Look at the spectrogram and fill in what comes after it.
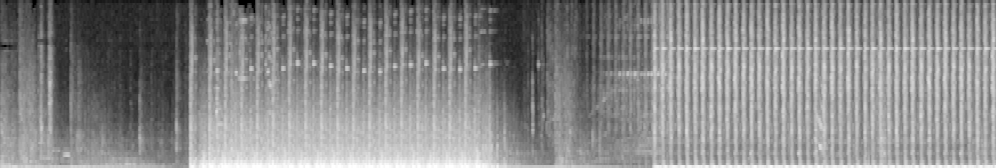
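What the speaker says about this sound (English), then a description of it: "They're shotgunning each other." Rapid bursts of shotgun and automatic gunfire in a multiplayer shooter video game, loud and dense, in two sustained barrages separated by a brief quieter gap, with no talking.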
